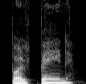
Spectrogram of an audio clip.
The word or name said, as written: boldbane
